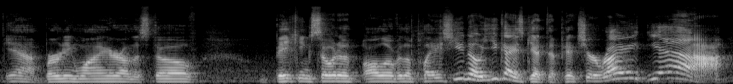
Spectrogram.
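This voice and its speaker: A man's voice: medium pitch, lively intonation, a little slow, fairly bright tone. A man hosting a casual live stream, reading out comments and reacting in a blunt, sarcastic, sweary way. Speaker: livestream host.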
